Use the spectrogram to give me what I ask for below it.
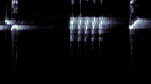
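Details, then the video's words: Sunbird song used as a master recording for training songbirds: a sharp downslurred whistle, a burst of quick buzzy trilled notes, then a rising whistle. "masteran burung gacoan, Kolibri"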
